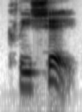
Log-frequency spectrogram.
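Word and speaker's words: cliché: with is cliche and notice that the pronunciation is cliche what's a cliche I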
